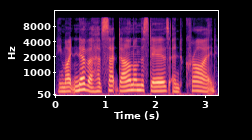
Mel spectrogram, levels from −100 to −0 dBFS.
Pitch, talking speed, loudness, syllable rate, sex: 195 Hz, 200 wpm, -16 LUFS, 3.9 syllables/s, female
